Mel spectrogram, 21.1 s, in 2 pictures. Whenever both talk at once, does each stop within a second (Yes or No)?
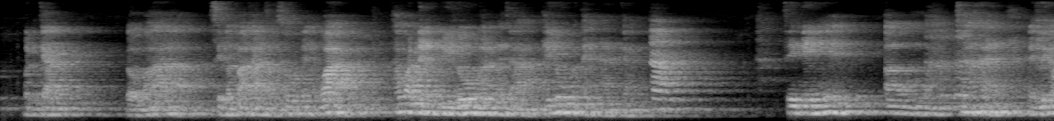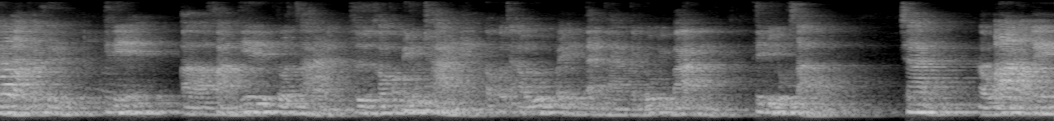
Yes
